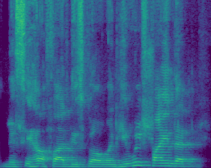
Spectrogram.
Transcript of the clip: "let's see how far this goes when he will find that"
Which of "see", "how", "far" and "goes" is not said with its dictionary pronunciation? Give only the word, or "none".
goes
